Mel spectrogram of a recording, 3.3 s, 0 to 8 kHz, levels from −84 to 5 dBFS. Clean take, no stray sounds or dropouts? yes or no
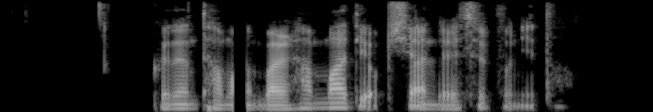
no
